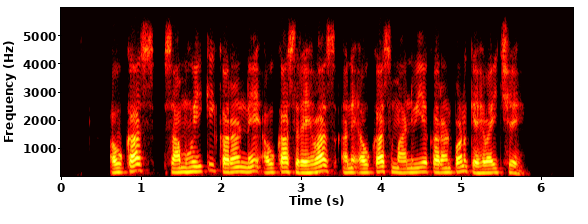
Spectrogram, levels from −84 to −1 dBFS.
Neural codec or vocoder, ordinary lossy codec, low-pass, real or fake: none; Opus, 32 kbps; 5.4 kHz; real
